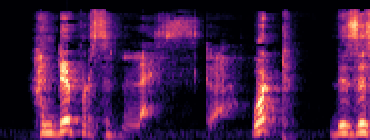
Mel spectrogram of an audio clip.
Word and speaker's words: Leicester: Leicester, 100%. Leicester.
